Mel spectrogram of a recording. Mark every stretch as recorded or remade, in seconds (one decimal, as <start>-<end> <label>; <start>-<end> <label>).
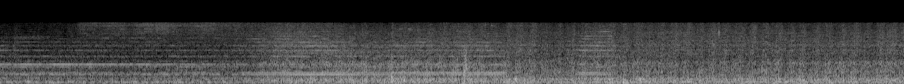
0.0-7.4 recorded; 7.4-7.9 remade; 7.9-9.0 recorded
